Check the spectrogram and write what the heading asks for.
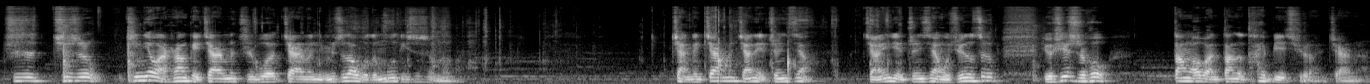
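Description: A man's voice: medium pitch, lively intonation, brisk, a little hiss or hum. Emphatic man livestreaming to his viewers. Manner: keeps addressing viewers as family, asks for agreement; repetitive, emphatic. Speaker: livestream seller.

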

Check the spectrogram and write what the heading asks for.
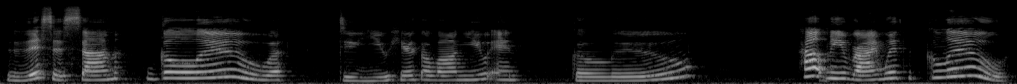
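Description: A woman teacher giving a children's phonics lesson, sounding out each word slowly and clearly for young learners. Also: a little high, a bit bright.

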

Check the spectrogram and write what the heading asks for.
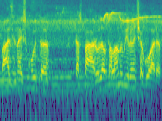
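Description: A man at base answering over a walkie-talkie and giving brisk instructions to the field team. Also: mid-range voice, music in the background. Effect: over a walkie-talkie radio. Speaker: base radio operator.

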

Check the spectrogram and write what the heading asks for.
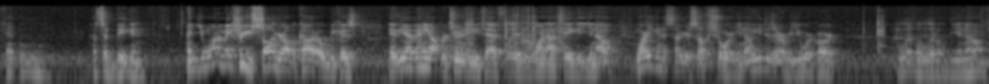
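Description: A young man, a home cook vlogger, films himself cooking in his kitchen, explaining casually and swearing with cocky confidence. His medium-pitched voice is expressive and fast. A handheld camera nearby picks up an echoey room and slight background noise.

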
